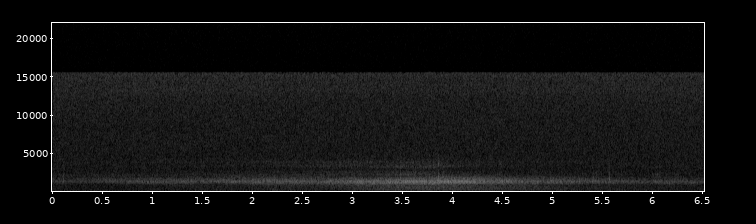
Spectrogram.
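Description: A car drives past on the road, rising and fading.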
